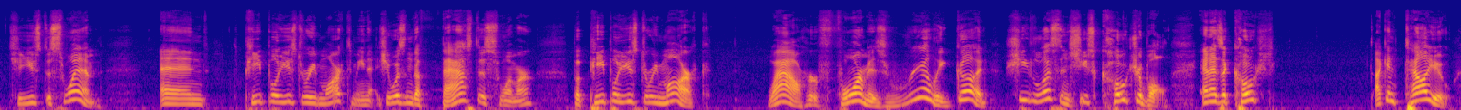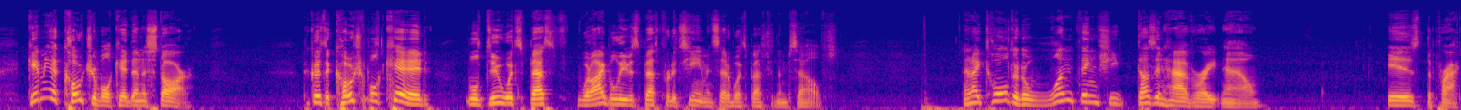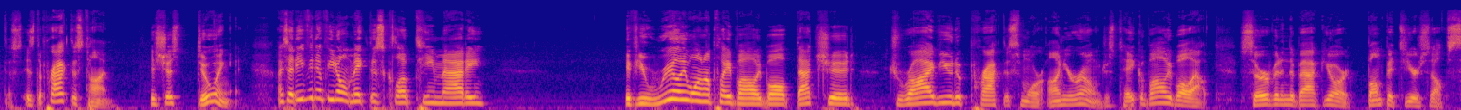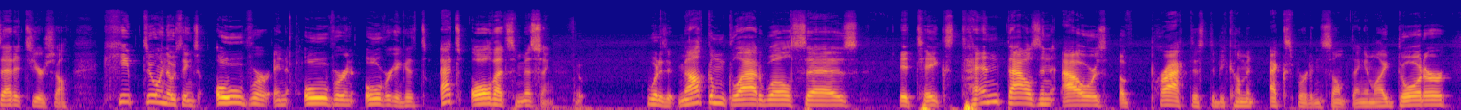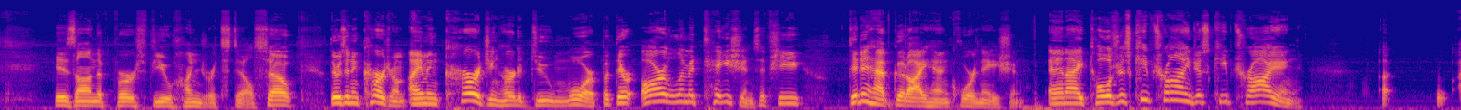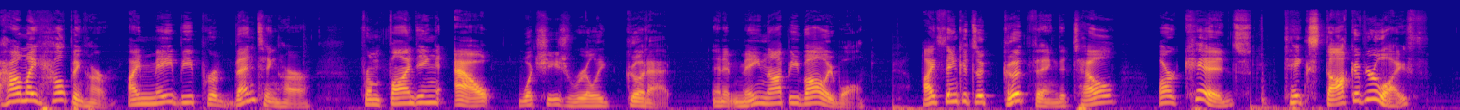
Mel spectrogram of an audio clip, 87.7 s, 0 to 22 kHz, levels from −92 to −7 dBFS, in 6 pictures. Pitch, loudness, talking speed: 155 Hz, -27 LUFS, 175 wpm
